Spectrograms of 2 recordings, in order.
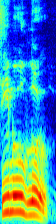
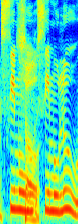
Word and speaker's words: Simu Liu: I think it's Simu Liu.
